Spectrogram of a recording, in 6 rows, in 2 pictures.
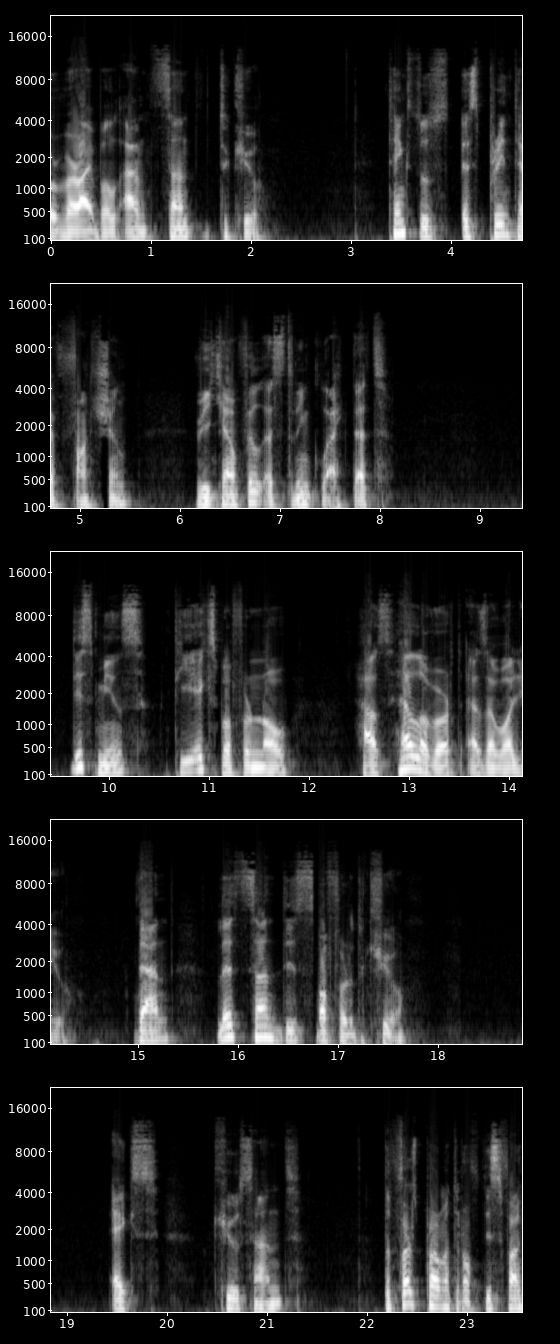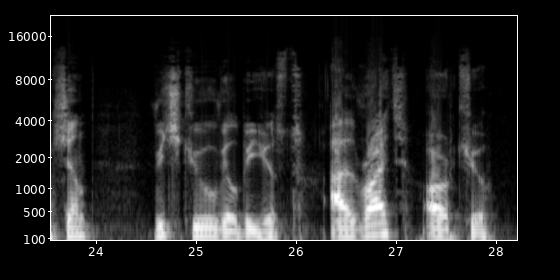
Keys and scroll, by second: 0.2 Up, 1.0-11.1 typing, 12.2 Right, 13.2 shift+,, 14.5 Return, 19.6-23.4 typing, 24.8-26.1 typing, 27.5-28.2 typing.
